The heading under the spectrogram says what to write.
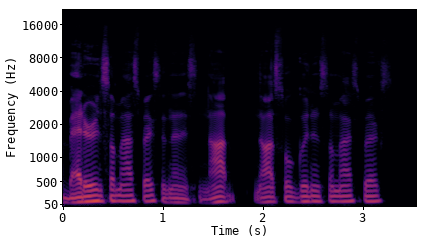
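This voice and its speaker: This man has a fairly low pitch and a Toronto accent, talking at a moderate pace in an animated tone with ordinary pitch variation, and the sound is dry and close with no echo. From Toronto, Canada. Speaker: dancer. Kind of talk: casual chat.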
